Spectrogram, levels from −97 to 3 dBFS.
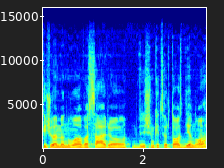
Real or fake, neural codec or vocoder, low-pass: fake; vocoder, 44.1 kHz, 128 mel bands, Pupu-Vocoder; 14.4 kHz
